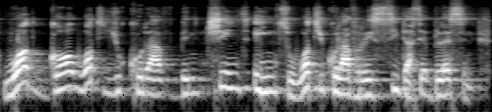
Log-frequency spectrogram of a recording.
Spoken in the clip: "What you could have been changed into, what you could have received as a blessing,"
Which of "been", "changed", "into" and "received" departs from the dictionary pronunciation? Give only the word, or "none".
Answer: none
